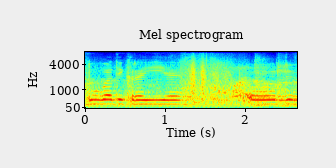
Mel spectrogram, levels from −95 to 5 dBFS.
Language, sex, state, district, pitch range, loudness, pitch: Hindi, male, Bihar, Sitamarhi, 220-225 Hz, -13 LUFS, 220 Hz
